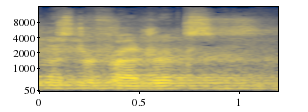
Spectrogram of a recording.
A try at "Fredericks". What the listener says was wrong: Okay, first of all, no one puts a D in Fredericks except for my husband.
